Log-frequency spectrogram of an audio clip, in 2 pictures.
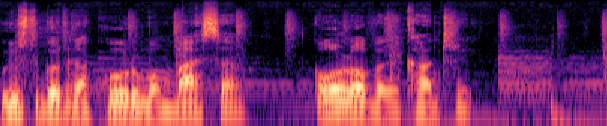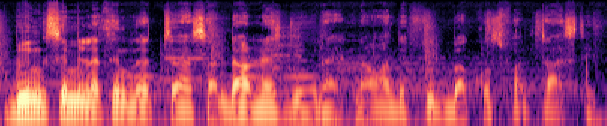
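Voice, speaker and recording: Over music in the background, a man with a medium-pitched voice talks at a fairly quick pace with lively intonation. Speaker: veteran radio broadcaster. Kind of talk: interview answer about his career. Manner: reserved, few words.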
